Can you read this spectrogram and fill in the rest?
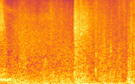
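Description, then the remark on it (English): A loud, rumbling magical energy blast shot from a character's hands booms, surging with a sharp, hissing burst partway through, then a second smaller whoosh near the end, all over a heavy low roar with no voices. “Bonka shot another blast from his hands, this time at Timmy.”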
